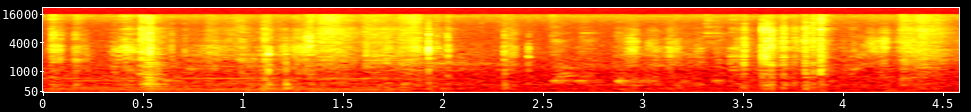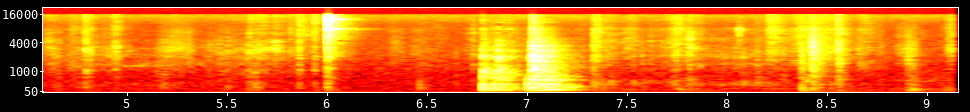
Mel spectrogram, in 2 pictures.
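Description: Scissors snip through excess paper while an album is being bound, with soft paper handling and light rustles before a sharp, louder burst of cutting near the end.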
